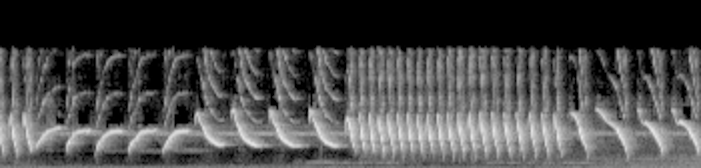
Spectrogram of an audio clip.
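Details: Training song of a Spanish Timbrado canary, a series of descending whistled slurs repeated about twice a second, then a rapid metallic trill, ending with a few more downward-swept notes.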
